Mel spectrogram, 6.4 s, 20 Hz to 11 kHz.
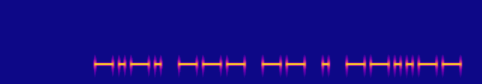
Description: Morse code, heard as a keyed tone, about 15 wpm, 700 Hz. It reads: COME,
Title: Sentences from Top 1000 Words - Review Part 2 - 15wpm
